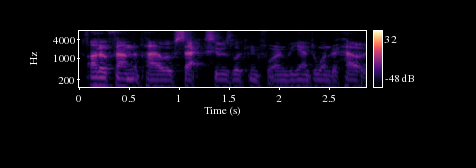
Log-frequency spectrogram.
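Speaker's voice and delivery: ordinary delivery, nothing marked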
